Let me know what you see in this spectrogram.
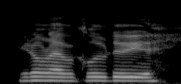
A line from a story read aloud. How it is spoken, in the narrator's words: He asked huskily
